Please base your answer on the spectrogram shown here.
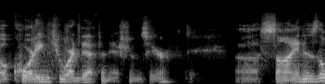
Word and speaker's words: sine: That's how you spell cosine, S-I-N-E. You don't pronounce that sin, it's sine.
